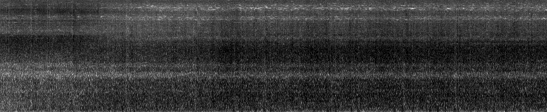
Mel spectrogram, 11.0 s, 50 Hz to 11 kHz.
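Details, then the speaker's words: BRS-8 multi-fuel stove, bottle flipped the other way: loud, ragged, fluttering roar with no clean steady hiss; liquid fuel is flaring rather than vaporising. "So what it's doing now is it's basically burning on the gas, but it's still burning off all of the white gas that was collected in that cup at the bottom."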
